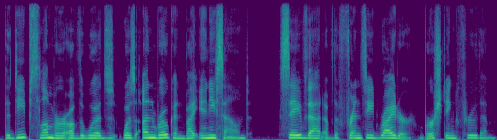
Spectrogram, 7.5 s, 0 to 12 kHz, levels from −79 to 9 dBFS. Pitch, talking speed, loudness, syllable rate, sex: 210 Hz, 160 wpm, -17 LUFS, 4.1 syllables/s, female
